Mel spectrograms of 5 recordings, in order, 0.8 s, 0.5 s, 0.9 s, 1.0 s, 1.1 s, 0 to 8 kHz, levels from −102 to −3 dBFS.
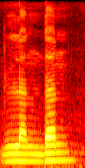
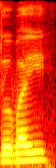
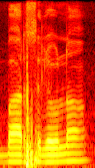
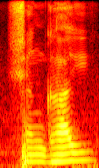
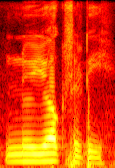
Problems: none marked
